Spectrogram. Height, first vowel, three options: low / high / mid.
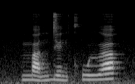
low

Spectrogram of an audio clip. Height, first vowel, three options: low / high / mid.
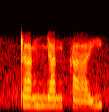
low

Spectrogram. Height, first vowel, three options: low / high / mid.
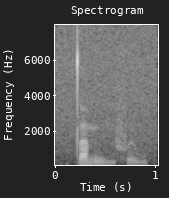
low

